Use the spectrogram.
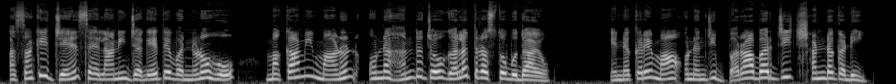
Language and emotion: Sindhi, angry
